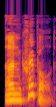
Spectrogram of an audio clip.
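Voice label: "uncrippled", British English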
